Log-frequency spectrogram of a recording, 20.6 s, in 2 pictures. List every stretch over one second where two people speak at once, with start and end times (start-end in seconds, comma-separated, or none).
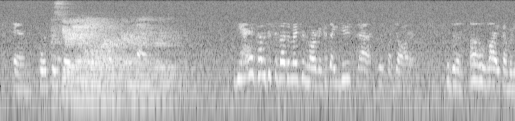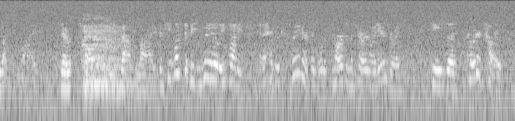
1.0-2.2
